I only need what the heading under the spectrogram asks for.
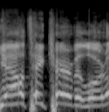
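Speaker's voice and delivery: eager excited gushing.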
